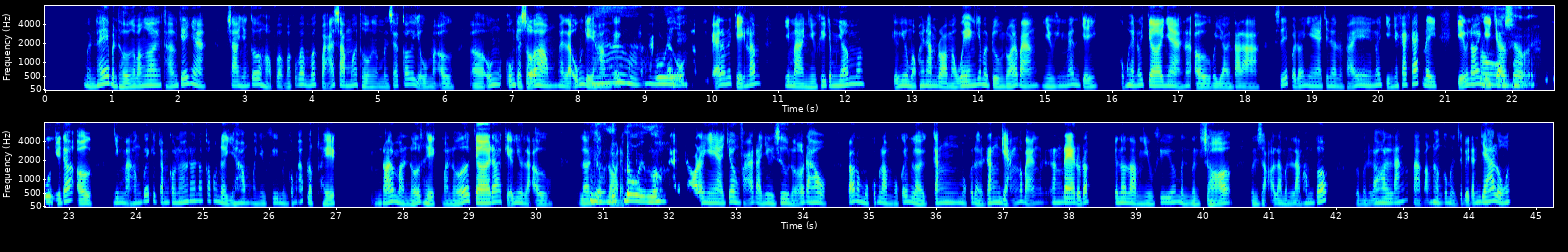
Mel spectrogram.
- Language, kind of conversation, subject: Vietnamese, advice, Làm sao để bớt lo lắng về việc người khác đánh giá mình khi vị thế xã hội thay đổi?
- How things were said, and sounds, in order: unintelligible speech; "ngày" said as "ừn"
